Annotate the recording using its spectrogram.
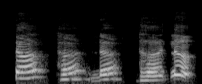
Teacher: याचा उच्चार करताना जीभ दाताला लागते, म्हणून आहे दंत्य.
